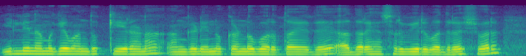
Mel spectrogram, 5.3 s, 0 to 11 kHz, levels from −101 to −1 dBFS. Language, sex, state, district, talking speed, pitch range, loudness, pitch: Kannada, male, Karnataka, Bidar, 125 wpm, 140-155 Hz, -15 LUFS, 145 Hz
